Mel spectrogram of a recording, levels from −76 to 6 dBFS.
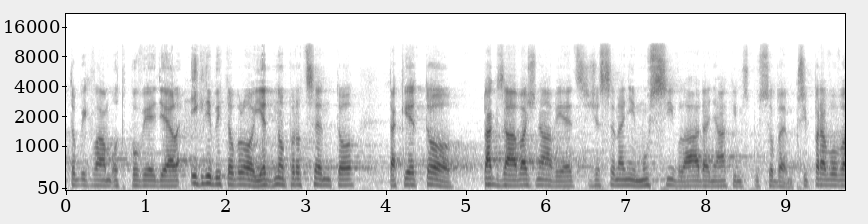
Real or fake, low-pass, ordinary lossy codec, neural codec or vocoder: real; 10.8 kHz; AAC, 48 kbps; none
